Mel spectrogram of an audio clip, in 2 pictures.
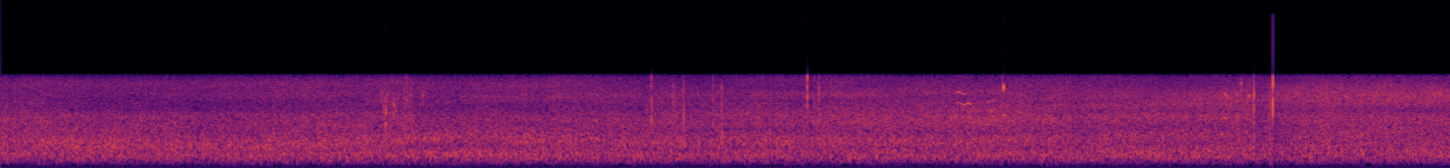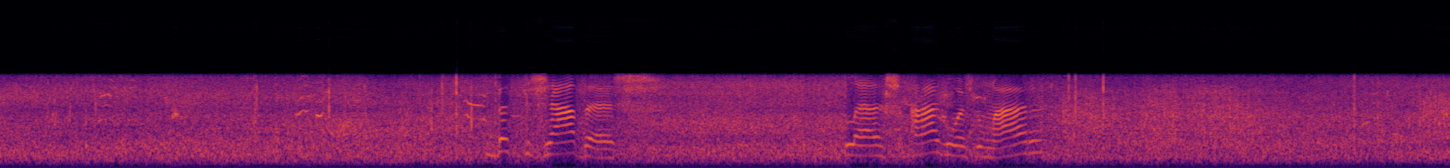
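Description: Waves crash and wash over rocks nearby.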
